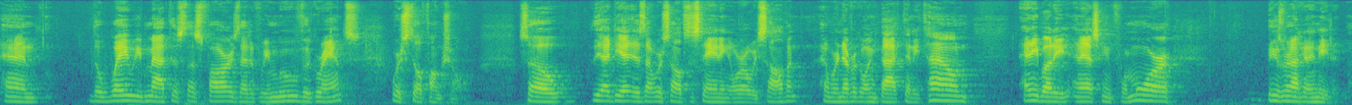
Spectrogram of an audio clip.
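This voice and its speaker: The voice has a bright, sharp tone and monotone, flat intonation, moving at a fairly quick pace with audible room echo. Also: man, long, frequent pauses. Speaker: public health district official. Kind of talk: presentation at town council meeting. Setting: town council meeting, also streamed on Zoom. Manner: fast.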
